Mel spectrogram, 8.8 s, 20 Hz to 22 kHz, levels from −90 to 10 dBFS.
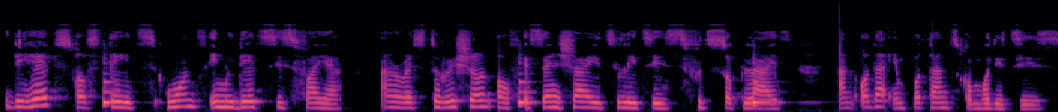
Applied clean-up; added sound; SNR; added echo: neural mask model RNNoise.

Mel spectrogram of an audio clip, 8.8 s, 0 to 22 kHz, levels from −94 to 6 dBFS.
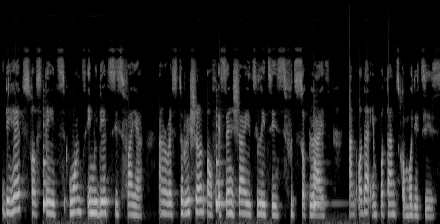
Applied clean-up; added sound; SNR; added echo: none; Bowed string instrument; 5 dB; none.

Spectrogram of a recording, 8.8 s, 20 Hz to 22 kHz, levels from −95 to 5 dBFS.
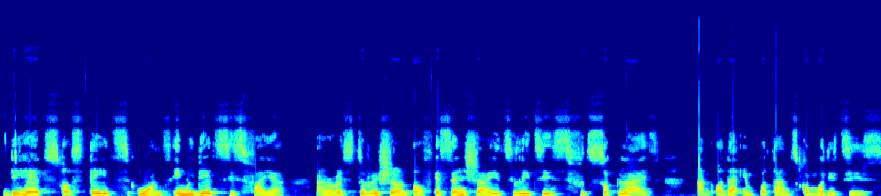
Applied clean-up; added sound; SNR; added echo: neural mask model Resemble Enhance denoiser.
